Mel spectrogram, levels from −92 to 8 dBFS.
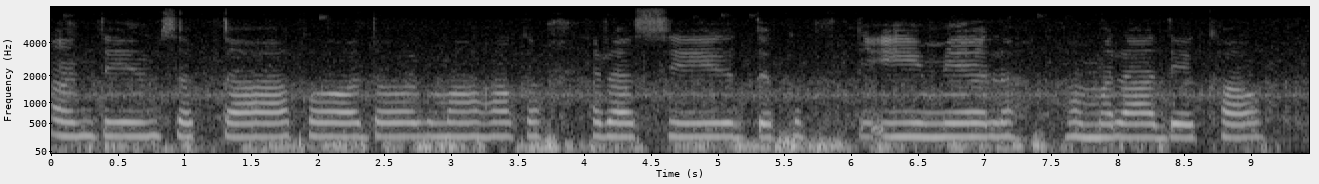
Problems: none marked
